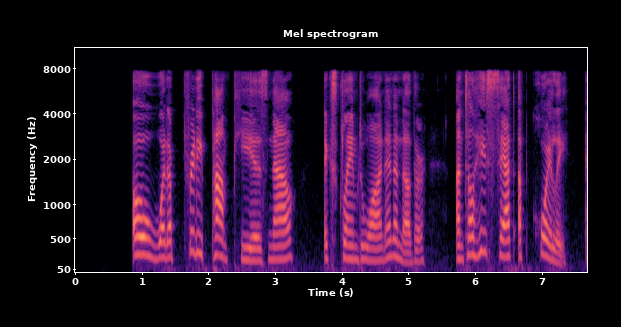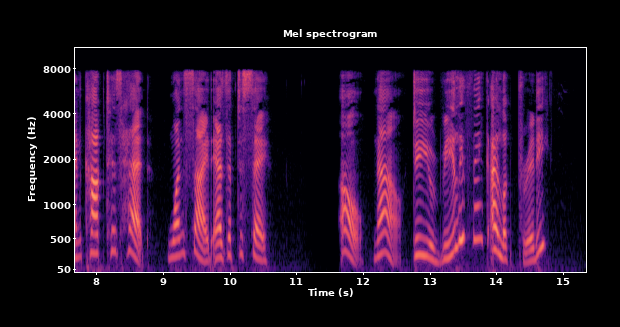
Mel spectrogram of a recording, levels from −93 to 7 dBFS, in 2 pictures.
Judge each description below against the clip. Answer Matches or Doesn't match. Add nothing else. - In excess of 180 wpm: Doesn't match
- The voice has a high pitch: Matches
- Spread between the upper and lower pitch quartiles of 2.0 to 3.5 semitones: Doesn't match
